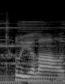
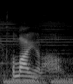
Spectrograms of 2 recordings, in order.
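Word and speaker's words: Tuliyollal: It's not Tulialal, it's Talayalal.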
